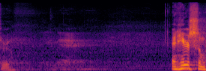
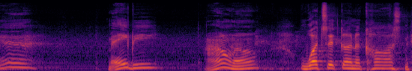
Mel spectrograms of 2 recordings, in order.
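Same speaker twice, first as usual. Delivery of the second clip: higher, softer, hesitant waffle; noncommittal; 4 semitones higher, 7 dB quieter, slower than usual. Acted. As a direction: play the reluctant doubter, pitched up and quiet. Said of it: "you're like".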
